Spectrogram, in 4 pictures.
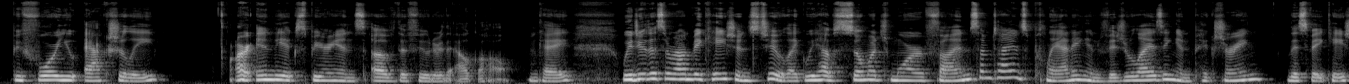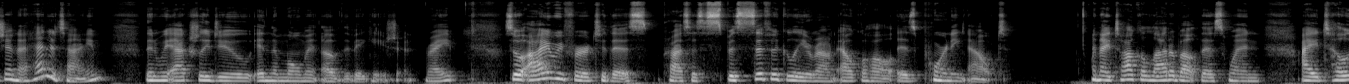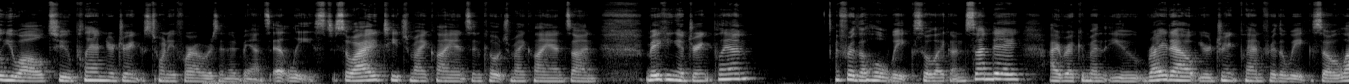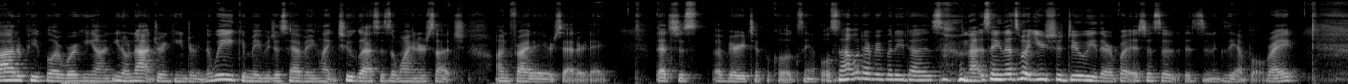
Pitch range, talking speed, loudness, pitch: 155-210 Hz, 195 wpm, -22 LUFS, 180 Hz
